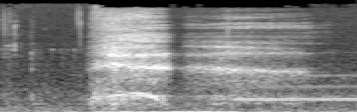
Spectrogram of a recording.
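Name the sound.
telephone being dialed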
